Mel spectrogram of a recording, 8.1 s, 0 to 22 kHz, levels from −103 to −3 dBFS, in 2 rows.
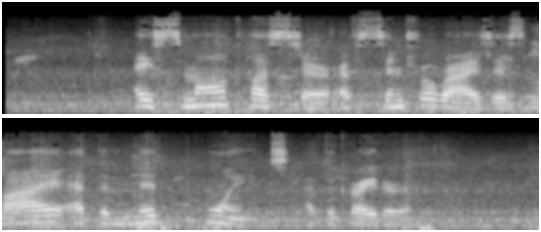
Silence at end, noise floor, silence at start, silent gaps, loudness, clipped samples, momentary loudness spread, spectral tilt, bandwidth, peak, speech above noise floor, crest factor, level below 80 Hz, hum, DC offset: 0 s; -39 dBFS; 0.05 s; none; -19 LUFS; under 0.1%; 21 LU; -4 dB/octave; 14 kHz; -4 dBFS; 20 dB; 16 dB; -42 dBFS; none; under 0.1%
